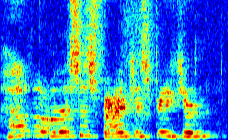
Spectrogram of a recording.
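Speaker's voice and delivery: lightly faked other personality answering; mocking a patient switching to an alter. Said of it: "They go".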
